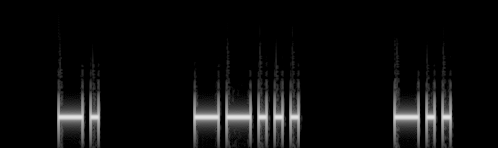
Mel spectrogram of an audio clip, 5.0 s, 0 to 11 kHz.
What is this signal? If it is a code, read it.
Morse code, heard as a keyed tone, about 15 wpm, spaced as for 7 wpm, 700 Hz. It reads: N7D
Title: USA Call Signs - 4x Character Spacing - 15wpm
